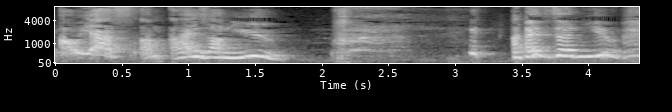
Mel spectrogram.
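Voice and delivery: mock menace. Mock threat "eyes on you.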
